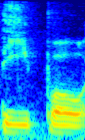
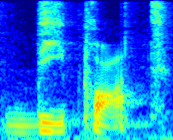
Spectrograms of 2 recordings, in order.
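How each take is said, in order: First: The word is not pronounced as it is spelled. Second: The word is pronounced as it is spelled. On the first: The speaker calls it right. "that word is said depot" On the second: The speaker calls it wrong. "and not depot"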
